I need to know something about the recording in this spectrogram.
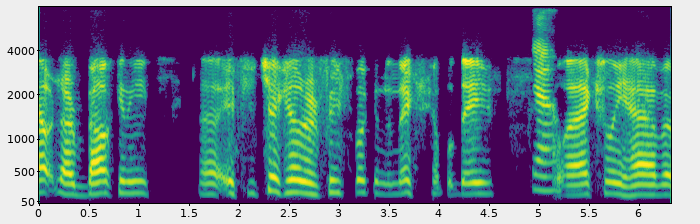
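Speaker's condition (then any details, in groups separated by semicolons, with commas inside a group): Cerebral palsy; cannot walk; voice is different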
